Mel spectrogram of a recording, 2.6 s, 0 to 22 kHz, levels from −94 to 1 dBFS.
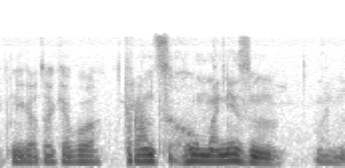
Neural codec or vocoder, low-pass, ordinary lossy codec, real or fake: none; 9.9 kHz; Opus, 24 kbps; real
